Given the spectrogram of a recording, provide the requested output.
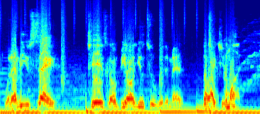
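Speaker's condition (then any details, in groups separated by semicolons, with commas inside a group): No condition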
